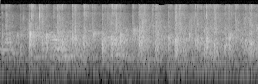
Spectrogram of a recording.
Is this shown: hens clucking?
no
